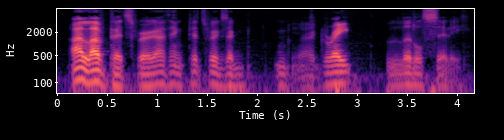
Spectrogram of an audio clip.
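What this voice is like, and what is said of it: New Zealand accent. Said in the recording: “you have a different accent ... It's originally I'm from New Zealand”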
